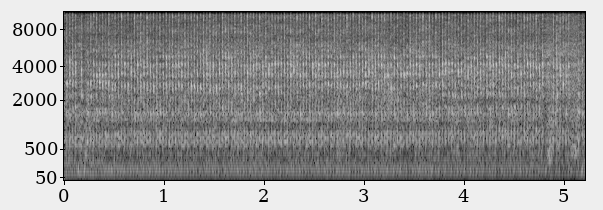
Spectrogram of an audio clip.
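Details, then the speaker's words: 1947 Allis-Chalmers B tractor, revived after eight years sitting, after cleaning spark plugs: steady low idle with slightly uneven beat and stumbling pulses; still rough, owner suspects carburetor fuel starvation, unconfirmed. "I believe the tractor is running a little bit better but we're still having that general issue"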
